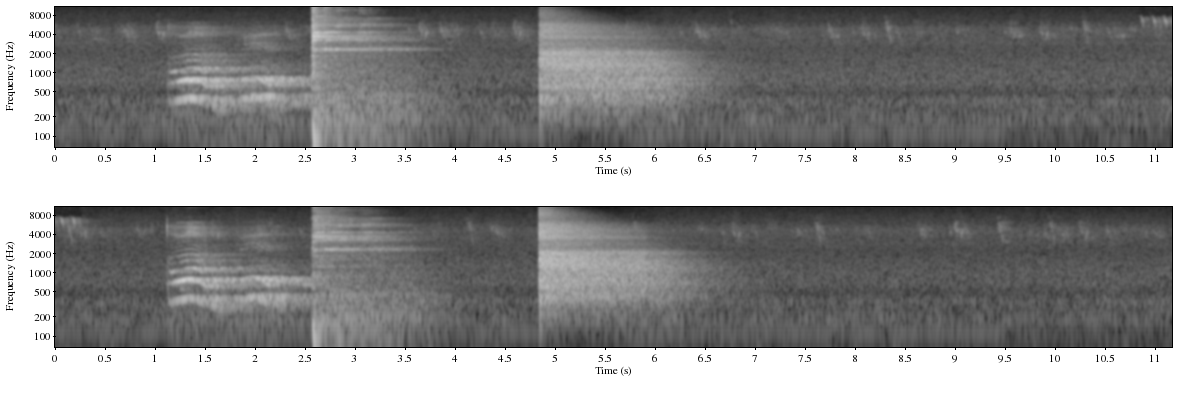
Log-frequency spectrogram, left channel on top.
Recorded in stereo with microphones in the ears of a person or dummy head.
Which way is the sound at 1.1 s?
80° right.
